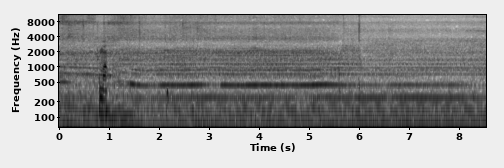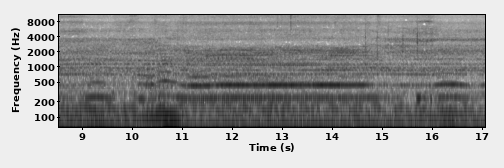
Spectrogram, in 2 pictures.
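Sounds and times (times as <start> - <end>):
diesel engine running: 0.0 - 17.0
steady whine: 0.0 - 17.0.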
